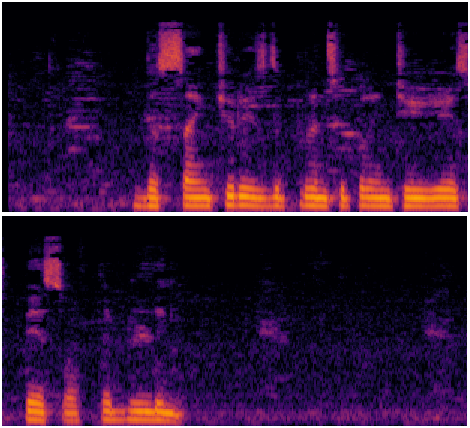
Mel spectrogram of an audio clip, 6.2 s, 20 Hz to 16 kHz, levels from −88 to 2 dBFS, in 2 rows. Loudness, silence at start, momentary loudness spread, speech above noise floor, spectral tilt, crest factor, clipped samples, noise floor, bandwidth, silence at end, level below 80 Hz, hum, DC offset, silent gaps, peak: -25 LUFS; 0.45 s; 8 LU; 34 dB; -5.5 dB/octave; 16 dB; under 0.1%; -58 dBFS; 11.5 kHz; 1.9 s; -60 dBFS; none; under 0.1%; none; -12 dBFS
